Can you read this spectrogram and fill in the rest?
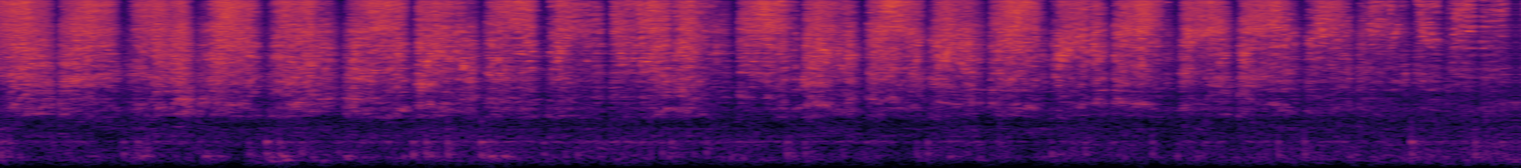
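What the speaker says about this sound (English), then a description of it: "And I'm using the entire stone as I sharpen." A kitchen knife is sharpened on a whetstone, the blade drawn along the full length of the stone in a steady run of close, repeated rasping strokes, each scrape rising and fading in an even rhythm with no voices.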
